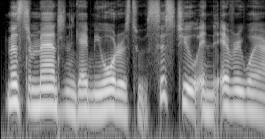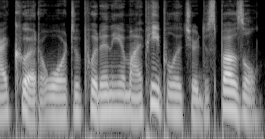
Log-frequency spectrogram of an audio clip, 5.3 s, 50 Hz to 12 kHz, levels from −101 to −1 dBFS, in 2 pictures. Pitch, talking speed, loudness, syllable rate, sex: 150 Hz, 260 wpm, -22 LUFS, 6.3 syllables/s, female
